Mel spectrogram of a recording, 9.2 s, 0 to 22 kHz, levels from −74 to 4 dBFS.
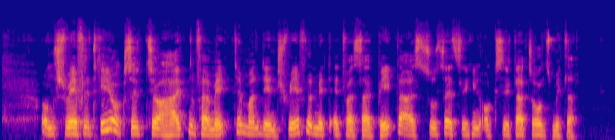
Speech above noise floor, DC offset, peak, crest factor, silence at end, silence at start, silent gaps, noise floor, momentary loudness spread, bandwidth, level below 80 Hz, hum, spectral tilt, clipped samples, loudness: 26 dB; under 0.1%; -4 dBFS; 16 dB; 0.6 s; 0.05 s; none; -45 dBFS; 8 LU; 13.5 kHz; -54 dBFS; none; -4.5 dB/octave; under 0.1%; -19 LUFS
